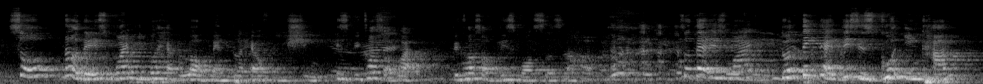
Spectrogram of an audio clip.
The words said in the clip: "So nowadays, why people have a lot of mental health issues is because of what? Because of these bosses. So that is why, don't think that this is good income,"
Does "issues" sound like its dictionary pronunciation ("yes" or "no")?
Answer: no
